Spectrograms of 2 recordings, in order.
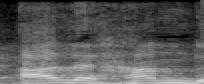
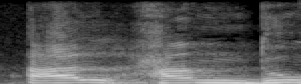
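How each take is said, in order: First: "الحمد" with a vowel slipped in after L; wrong extra vowel. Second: "الحمد" with L closed straight onto H. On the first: Teacher showing students the mistake, vowel after the L. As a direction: break "الحمد" into a-le-ham-du. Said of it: "الحمد نہیں ہے". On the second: Teacher correcting the students' reading, clean closed L. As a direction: say "الحمد" as al-ham-du, no vowel after L. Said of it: "ال، ال نہیں ہے". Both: Shown as a demonstration.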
